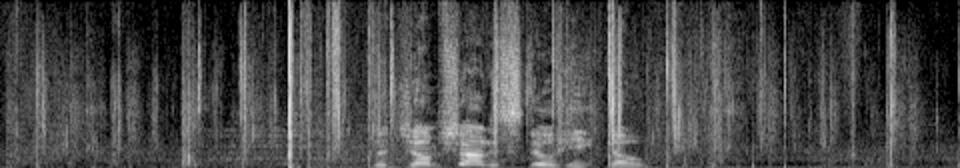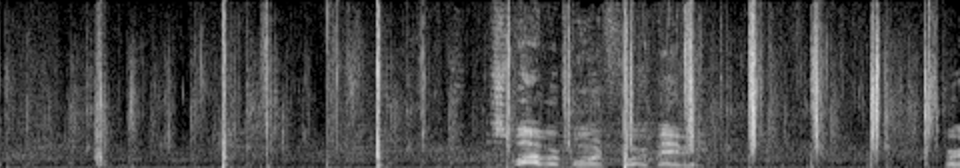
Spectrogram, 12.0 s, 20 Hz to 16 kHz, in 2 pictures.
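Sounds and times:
basketball bouncing on wet court: 0:01.8 - 0:02.3, 0:06.6 - 0:11.2.

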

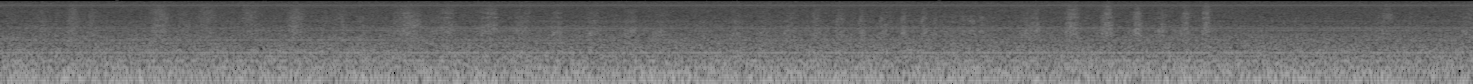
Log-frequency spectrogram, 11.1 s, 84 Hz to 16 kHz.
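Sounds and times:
paintbrush strokes on paper: 0:00.0 - 0:09.2.

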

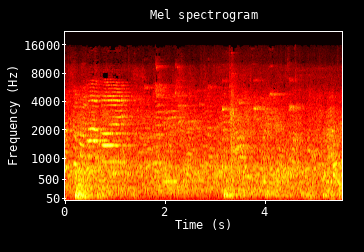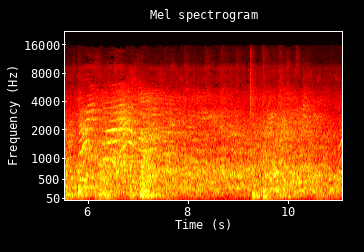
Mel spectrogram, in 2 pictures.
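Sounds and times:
voices murmuring: 0:00.0 - 0:11.0.

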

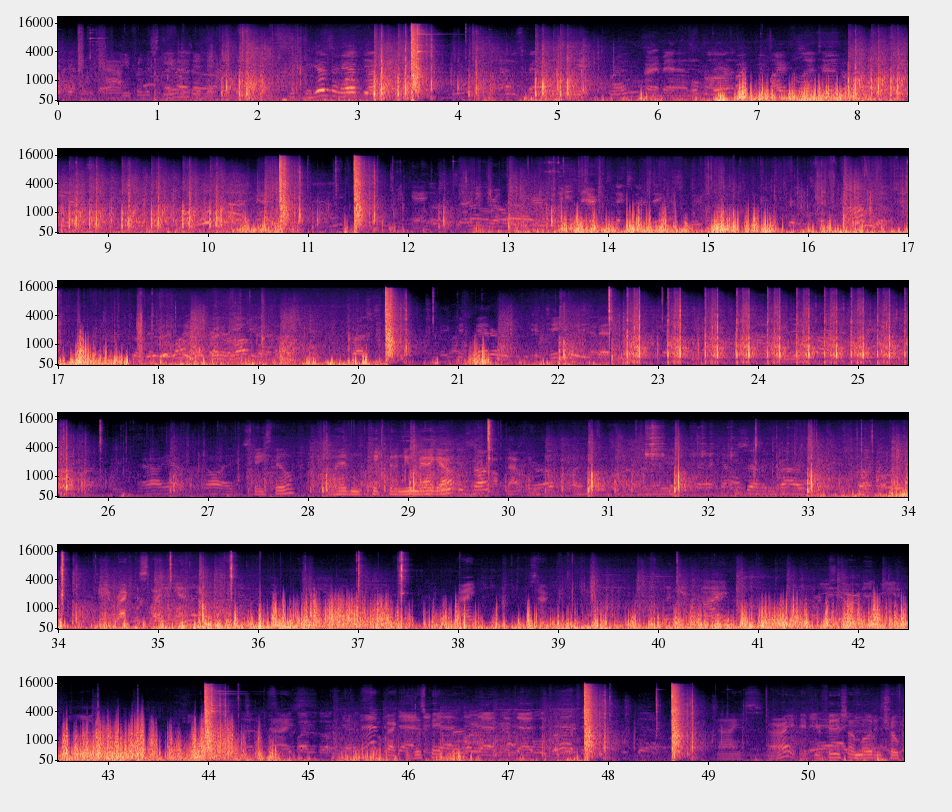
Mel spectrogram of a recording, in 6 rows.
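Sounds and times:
pistol shots: 0:03.1 - 0:05.3, 0:07.9 - 0:11.8, 0:20.2 - 0:20.6, 0:47.8 - 0:49.0.

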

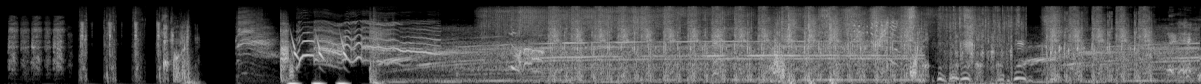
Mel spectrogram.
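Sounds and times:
cartoon noodle slurp: 0:07.6 - 0:10.3.

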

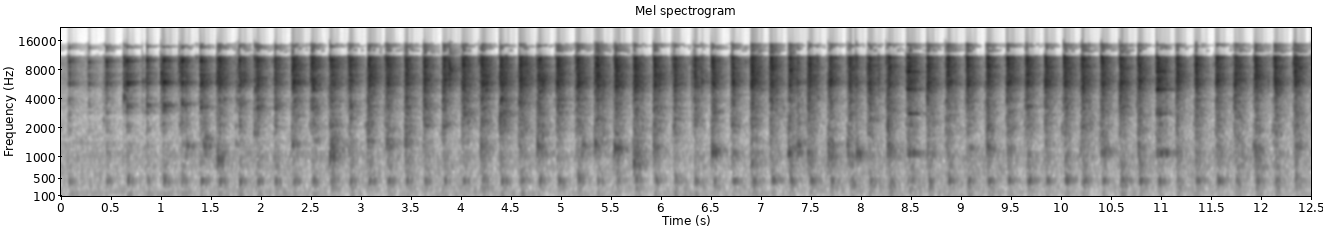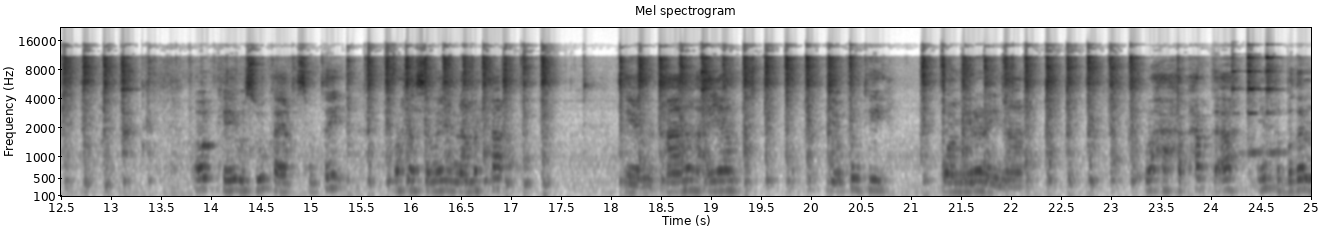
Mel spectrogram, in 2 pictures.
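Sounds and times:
whisking eggs in ceramic bowl: 0:00.0 - 0:13.9, 0:14.7 - 0:24.9.

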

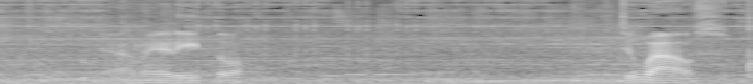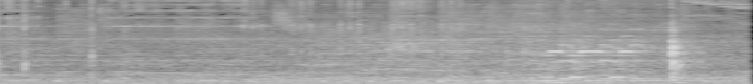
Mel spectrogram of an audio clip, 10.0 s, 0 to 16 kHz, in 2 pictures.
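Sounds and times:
electronic game music: 0:08.6 - 0:09.5.

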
